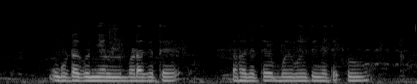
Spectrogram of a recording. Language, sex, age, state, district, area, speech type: Santali, male, 18-30, West Bengal, Uttar Dinajpur, rural, spontaneous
